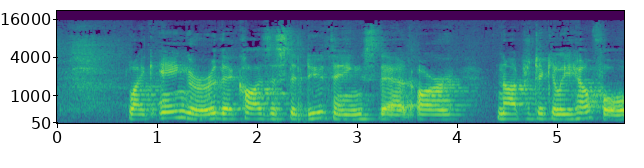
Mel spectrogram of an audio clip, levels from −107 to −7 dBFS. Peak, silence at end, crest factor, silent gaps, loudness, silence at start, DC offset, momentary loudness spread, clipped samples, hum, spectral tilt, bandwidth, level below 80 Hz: -6 dBFS; 0 s; 18 dB; none; -22 LUFS; 0 s; under 0.1%; 11 LU; under 0.1%; none; -3 dB/octave; 15.5 kHz; -76 dBFS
